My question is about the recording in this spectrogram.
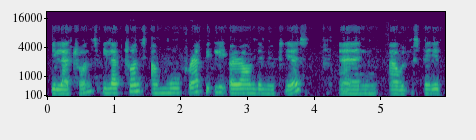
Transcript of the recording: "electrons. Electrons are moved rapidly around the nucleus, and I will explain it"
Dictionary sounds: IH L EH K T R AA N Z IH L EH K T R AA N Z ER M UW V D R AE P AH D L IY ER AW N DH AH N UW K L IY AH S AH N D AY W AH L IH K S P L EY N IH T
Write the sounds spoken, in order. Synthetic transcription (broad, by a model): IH L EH K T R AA N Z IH L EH K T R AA N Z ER M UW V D R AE P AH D L IY ER AW N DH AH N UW K L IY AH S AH N AY W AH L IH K S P EY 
